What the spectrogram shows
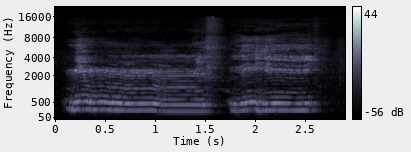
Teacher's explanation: इस नून को खत्म कर देंगे और साथ में गुन्ना करके पढ़ेंगे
